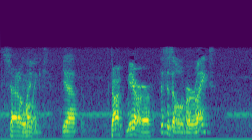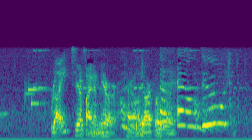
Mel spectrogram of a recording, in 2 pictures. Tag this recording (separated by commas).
Speech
